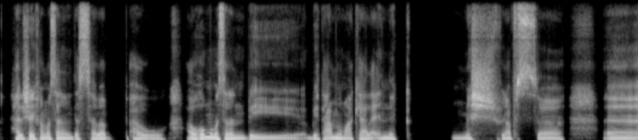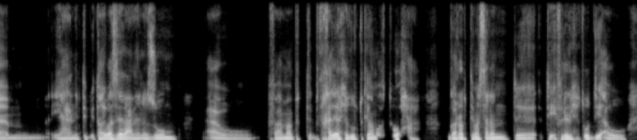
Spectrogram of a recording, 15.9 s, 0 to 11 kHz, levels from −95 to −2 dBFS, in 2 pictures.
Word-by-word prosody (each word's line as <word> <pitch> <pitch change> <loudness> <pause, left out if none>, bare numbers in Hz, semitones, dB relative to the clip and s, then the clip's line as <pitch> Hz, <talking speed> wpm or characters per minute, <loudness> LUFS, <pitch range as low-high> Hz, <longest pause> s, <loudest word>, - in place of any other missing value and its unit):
هل 140 +3 +2
شايفة 145 -4 +3
مثلًا 125 -1 +2
إن 105 - 0
ده 105 - -4
السبب؟ 105 -1 +1 0.3
أو 95 +1 -3 0.3
أو 100 -1 +3
هم 115 +3 +5
مثلًا 115 -4 +3
بي 100 0 -3
بيتعاملوا 105 +3 0
معاكِ 110 +3 -2
على 100 -4 -1
إنِّك 110 +1 -1 0.7
مش 105 +2 +3
في - - -5
نَفْس 110 0 +3 0.8
آمم 100 - -3
يعني 100 0 -3
بتبقي - - -9
طيبة 115 +5 +4
زيادة 125 +1 +5
عن 105 -1 +1
اللزوم 110 +4 +1 0.4
أو 100 +5 -5 0.2
فاهمة 110 +2 0
بت 115 -1 -9
بتخلّي 115 +8 +2
الحدود 130 -3 +4
كده 120 -1 +3
مفتوحة، 115 -2 -2 0.4
جربتِ 130 +5 +2
مثلًا 130 -4 +2
ت 105 - -3 0.3
تقفلي 120 +6 0
الحدود 125 -1 +1
دي؟ 125 +2 +1
أو 100 -1 -3
110 Hz, 145 wpm, -23 LUFS, 100-120 Hz, 0.8 s, هم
